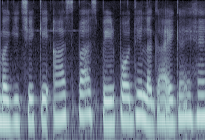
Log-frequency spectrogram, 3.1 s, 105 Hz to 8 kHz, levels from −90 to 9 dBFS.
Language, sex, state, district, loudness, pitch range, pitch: Hindi, female, Odisha, Sambalpur, -16 LUFS, 185-215 Hz, 195 Hz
